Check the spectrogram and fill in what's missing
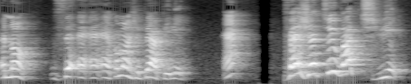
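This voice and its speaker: High-voiced teasing woman, echoey room. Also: very animated, measured pace. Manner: teasing, repeats her punchlines, laughs often. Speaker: online gossip commentator. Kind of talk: mocking celebrity commentary.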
